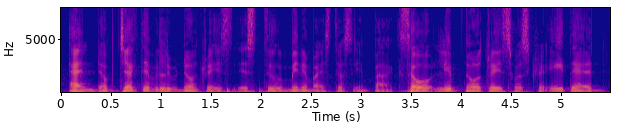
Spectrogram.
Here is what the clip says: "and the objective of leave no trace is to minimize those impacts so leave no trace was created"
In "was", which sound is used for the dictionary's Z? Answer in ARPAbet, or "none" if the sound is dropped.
S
